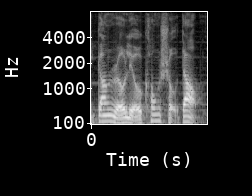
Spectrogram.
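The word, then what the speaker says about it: 剛柔流空手道: In Chinese pronunciation, the name of that would be Gang Rou Liu Kong Shou Dao, or hard soft flowing empty handed way.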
